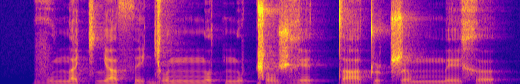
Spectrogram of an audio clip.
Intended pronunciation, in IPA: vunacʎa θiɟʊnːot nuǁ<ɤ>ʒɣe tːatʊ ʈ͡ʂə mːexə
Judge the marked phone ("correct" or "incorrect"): incorrect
